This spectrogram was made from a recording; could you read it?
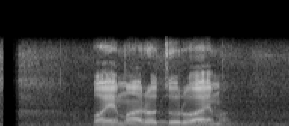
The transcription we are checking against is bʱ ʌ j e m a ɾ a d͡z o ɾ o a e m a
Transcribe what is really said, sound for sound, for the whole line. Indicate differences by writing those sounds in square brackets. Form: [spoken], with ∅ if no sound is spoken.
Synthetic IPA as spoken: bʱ ʌ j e m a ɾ [ʌ] d͡z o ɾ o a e m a

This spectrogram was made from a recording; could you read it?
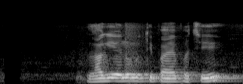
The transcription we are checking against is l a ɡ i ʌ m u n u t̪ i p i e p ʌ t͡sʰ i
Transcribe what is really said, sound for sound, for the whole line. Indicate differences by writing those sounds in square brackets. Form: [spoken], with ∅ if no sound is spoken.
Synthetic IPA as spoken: l a ɡ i ʌ [n] u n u t̪ i p [a] e p ʌ t͡sʰ i

